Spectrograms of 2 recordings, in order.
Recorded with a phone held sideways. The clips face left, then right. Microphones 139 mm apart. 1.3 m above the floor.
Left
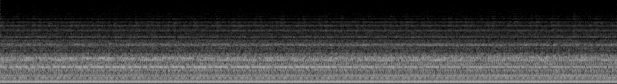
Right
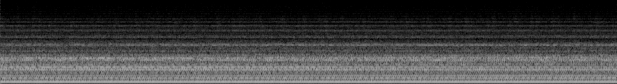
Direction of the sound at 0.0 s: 15° left (ahead or behind).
